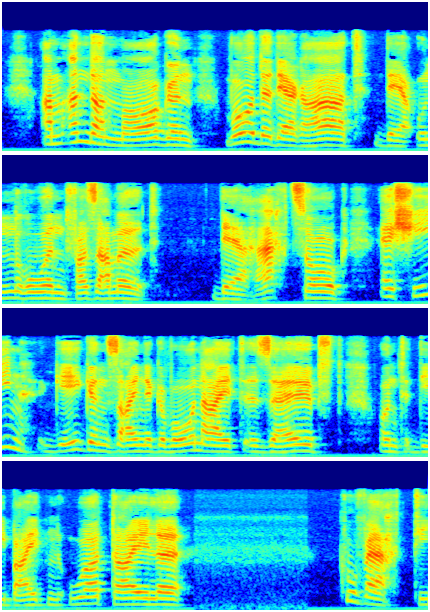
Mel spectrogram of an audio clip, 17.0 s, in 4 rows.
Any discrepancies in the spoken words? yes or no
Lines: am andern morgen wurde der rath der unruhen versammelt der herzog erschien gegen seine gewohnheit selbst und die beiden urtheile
no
